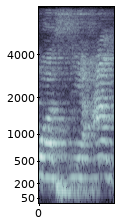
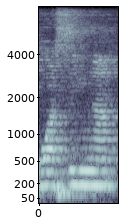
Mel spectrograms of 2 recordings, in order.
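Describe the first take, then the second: First: The middle consonant is a throat sound. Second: The middle consonant is an 'ng' sound. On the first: The speaker calls it right. "dari wasi'ah" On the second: The speaker calls it wrong. "ain dibaca ngain"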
